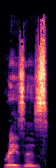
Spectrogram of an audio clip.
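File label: "raises", American English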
